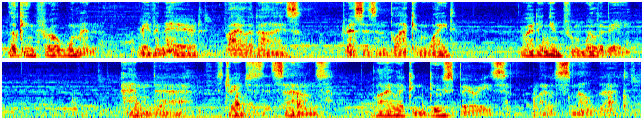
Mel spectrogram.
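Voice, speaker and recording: An actor playing a stoic, world-weary monster hunter in a video game, speaking tersely and deadpan in a gravelly voice. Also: male voice, extremely low pitch, measured pace. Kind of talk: video game cinematic acting. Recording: loud music behind the voice. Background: loud game music.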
